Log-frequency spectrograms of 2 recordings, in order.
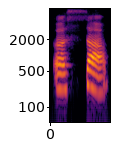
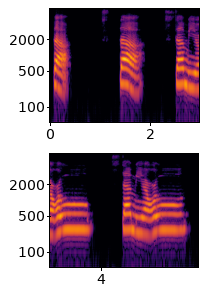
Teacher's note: this sa has this whistle sound in it, and air comes out of your mouth when you say sa.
